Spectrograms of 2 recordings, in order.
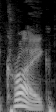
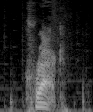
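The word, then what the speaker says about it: craic: But us Americans say crike, but you know the Irish, they say more like crack. Especially the ones down south, like in Cork and Waterford and places like that, where my friend is from.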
